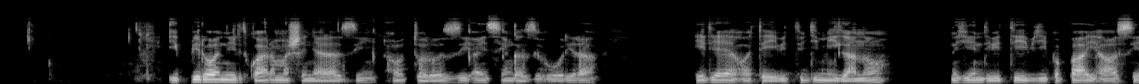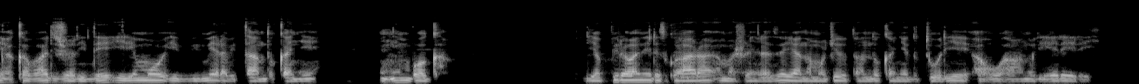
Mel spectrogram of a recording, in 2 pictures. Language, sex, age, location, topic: Kinyarwanda, male, 25-35, Huye, government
